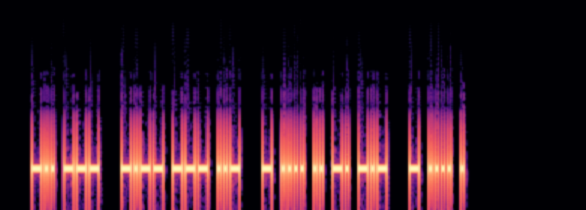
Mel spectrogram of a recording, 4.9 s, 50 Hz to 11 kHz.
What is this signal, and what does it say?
Morse code, heard as a keyed tone, about 44 wpm, 700 Hz. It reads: DO YOU THINK THE
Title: Sets of 4 Words 45wpm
